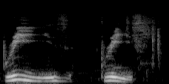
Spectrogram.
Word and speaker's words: breathe: 音，好，所以念作 breathe。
